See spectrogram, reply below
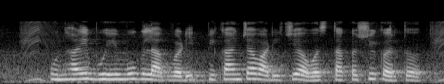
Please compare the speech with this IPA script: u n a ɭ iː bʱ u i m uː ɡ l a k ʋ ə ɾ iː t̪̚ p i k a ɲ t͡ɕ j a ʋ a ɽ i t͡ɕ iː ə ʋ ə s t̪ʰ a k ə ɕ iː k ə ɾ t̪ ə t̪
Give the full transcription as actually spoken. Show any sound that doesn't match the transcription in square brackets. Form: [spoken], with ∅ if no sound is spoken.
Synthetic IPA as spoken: u n a ɭ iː bʱ u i m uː ɡ l a [ɡ] ʋ ə [ɽ] iː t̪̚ p i k a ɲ t͡ɕ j a ʋ a ɽ i t͡ɕ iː ə ʋ ə s t̪ʰ a k ə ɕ iː k ə ɾ t̪ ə t̪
